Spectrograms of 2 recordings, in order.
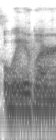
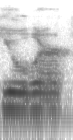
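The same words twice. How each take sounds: First: The name is pronounced unlike its written spelling. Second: The name is pronounced the way it looks spelled. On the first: The speaker calls it right. "but it's Euler" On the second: The speaker calls it wrong. "I know it looks like Euler"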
